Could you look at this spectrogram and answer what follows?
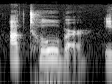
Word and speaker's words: October: 자 10월 어떻게 열나요 한국식으로는 옥토버 아고 읽는데 실제 미국식 발음으로는이 단어에서가가 아니라 아 소리로 쓰였다고 말씀드렸죠는 기억 받침으로 들어가고요 는 티 소리는 오 소리 그리고 또 셉템처럼 be 나왔어요 B 소리 나죠 발음해 보면 October이 됩니다 October 자 다음 11월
